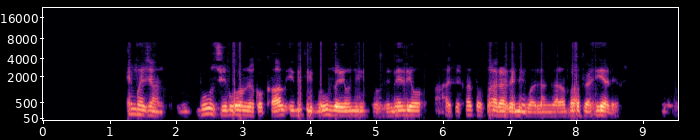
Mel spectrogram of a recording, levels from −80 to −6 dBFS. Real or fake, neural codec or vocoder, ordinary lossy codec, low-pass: fake; codec, 16 kHz in and 24 kHz out, 1.1 kbps, FireRedTTS-2 codec; MP3, 48 kbps; 7.2 kHz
